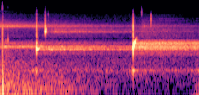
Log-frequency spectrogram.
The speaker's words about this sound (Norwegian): Cellene der var jo fulle av lut, som var mer eller mindre oppkonsentrert på tungtvann. Til slutt drypper det rent tungtvann ut.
